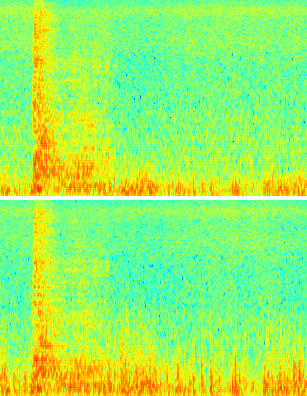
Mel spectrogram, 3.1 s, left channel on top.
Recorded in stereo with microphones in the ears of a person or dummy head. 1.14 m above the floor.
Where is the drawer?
25° left (ahead or behind), 8.5 m.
